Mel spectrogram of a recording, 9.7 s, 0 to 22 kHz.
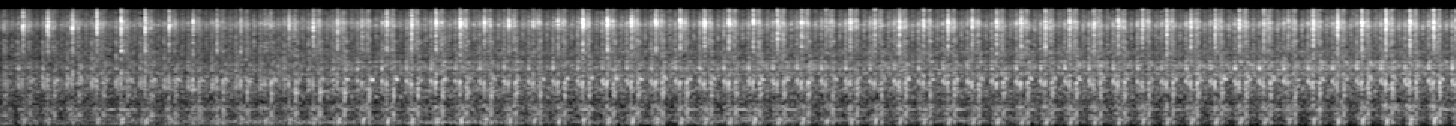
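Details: Kubota RD65DIS single-cylinder diesel after a service with the cylinder head refitted and timing set, running without exhaust and fitted with an RD85 pusher: even, crisp beat at about three firings a second with no misses; running healthy, with a dry exhaust.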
